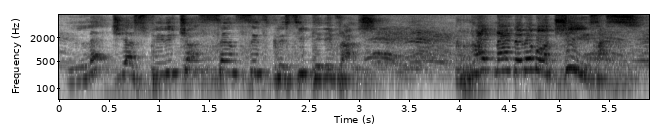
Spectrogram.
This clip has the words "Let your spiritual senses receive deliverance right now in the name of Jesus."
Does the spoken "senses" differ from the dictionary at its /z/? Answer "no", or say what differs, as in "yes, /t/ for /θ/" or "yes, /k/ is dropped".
yes, /s/ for /z/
